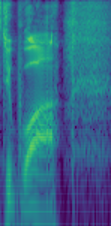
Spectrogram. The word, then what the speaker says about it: Dubois: what am I saying the last name is Dubois so if it doesn't rhyme you're not pronouncing it right you have to get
